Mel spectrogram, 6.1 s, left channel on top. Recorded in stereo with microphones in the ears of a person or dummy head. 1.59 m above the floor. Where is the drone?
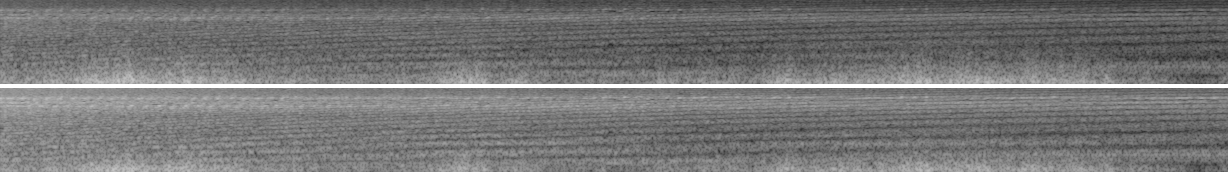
55° right (ahead or behind).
